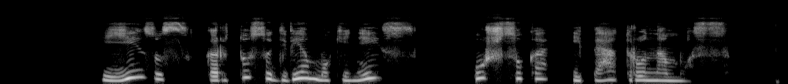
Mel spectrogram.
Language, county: Lithuanian, Telšiai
